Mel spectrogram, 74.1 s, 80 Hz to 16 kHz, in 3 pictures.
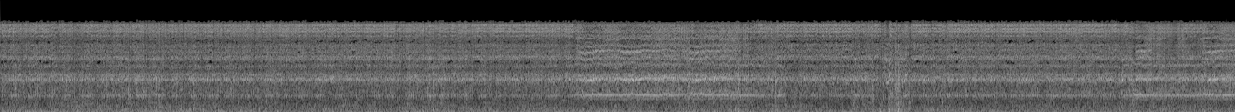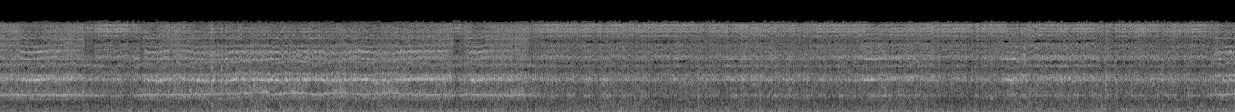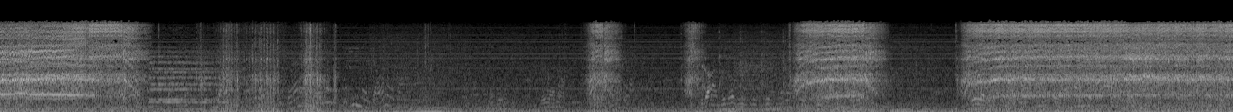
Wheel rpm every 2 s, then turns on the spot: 160, 160, 160, 160, 160, 160, 160, 160, 160, 160, 160, 160, 160, 160, 160, 160, 160, 160, 160, 160, 160, 160, 160, 160, 160, 150, 20, 20, 0, 0, 20, 10, 20, 80, 80, 160, 160.
52-56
